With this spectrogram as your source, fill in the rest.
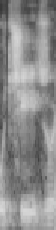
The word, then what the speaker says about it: ucciso: तुमने इसे क्यों मारा, अगर पास्ट में है तो ucciso, इस तरीके से हम इस वर्ब को प्रोनाउंस करेंगे।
